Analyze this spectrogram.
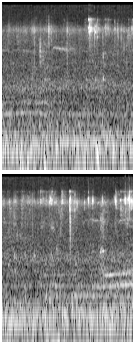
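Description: Faint scattered light clicks and rustles from a Labrador puppy on a leash moving about and being handled on concrete, more frequent in the second half. A faint low hum comes in near the end.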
